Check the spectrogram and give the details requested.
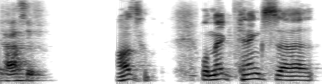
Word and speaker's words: Passiv: talk to Nick this morning and did I pronounce that correctly passive yeah that's right passive awesome well Nick thanks uh thanks for coming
